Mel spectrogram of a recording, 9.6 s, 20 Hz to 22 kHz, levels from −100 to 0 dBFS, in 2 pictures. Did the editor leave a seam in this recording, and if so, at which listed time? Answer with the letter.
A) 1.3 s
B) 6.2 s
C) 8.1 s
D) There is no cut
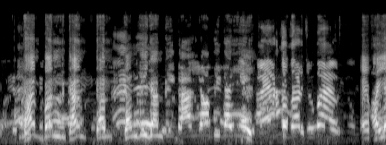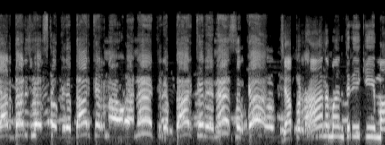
C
